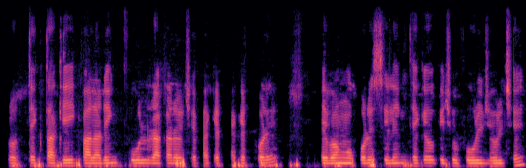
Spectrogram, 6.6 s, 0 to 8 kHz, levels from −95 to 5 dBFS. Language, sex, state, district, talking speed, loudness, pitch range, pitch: Bengali, male, West Bengal, Jalpaiguri, 145 wpm, -24 LUFS, 130-135 Hz, 130 Hz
